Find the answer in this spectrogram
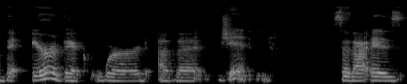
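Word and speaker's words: jinn: Arabic word of a jin. So that is J I N and you pronounce it with like a strong J and then you pull out the N.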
